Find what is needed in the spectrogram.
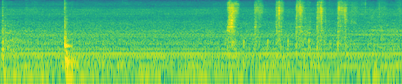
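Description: Light clicks and ticks from handling a plastic radar detector on its suction-cup mount: one click about a second in, then a quick run of about seven ticks a little past the middle, over a steady low hum.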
